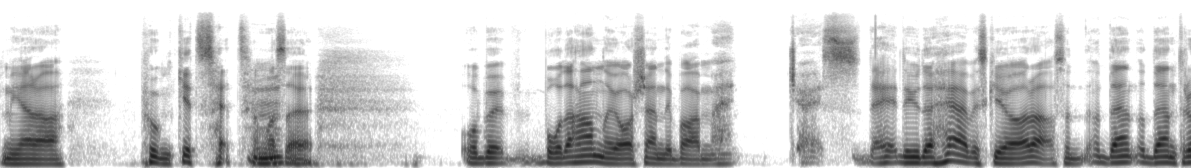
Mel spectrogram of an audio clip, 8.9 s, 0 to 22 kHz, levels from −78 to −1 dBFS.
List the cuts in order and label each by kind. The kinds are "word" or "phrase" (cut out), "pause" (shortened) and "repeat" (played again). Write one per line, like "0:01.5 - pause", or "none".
none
